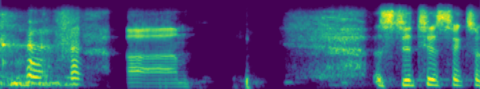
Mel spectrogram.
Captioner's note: attendees chattering; attendees chuckling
